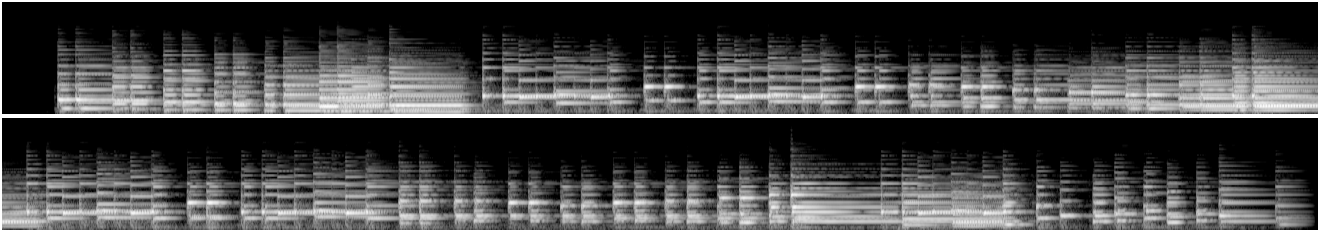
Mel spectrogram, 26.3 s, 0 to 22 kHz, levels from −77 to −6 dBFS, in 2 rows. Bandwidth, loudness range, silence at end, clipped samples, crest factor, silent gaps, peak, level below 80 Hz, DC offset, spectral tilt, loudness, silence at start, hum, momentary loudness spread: 7.4 kHz; 5 LU; 0.15 s; under 0.1%; 16 dB; none; 0 dBFS; -54 dBFS; under 0.1%; -8 dB/octave; -18 LUFS; 0.55 s; none; 10 LU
